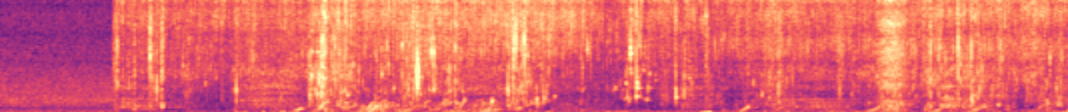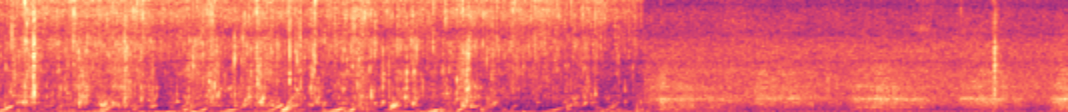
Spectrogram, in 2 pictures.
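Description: Water glugging and gurgling in a bottle as a person drinks from it, in a quick run of short gulps. It stops abruptly about eleven seconds in.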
